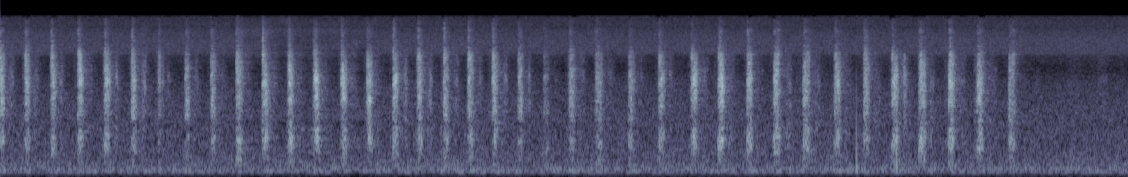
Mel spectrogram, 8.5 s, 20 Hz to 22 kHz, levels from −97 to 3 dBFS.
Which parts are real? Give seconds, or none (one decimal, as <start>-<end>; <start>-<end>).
0.0-1.8; 2.8-8.5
